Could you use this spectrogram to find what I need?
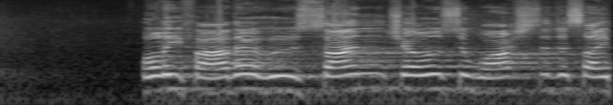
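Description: An elderly man chants in a sung voice through a microphone, echoing in a large hall.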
